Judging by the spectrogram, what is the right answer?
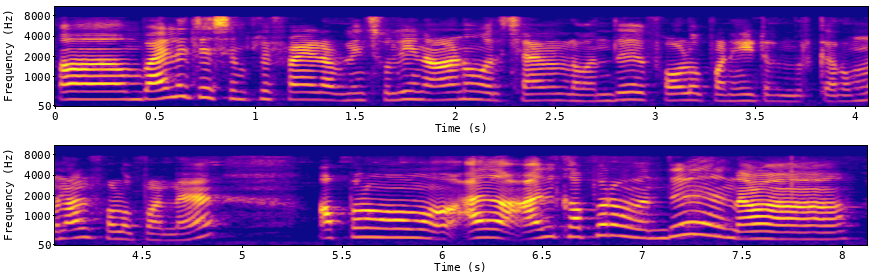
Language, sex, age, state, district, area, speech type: Tamil, female, 45-60, Tamil Nadu, Cuddalore, urban, spontaneous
